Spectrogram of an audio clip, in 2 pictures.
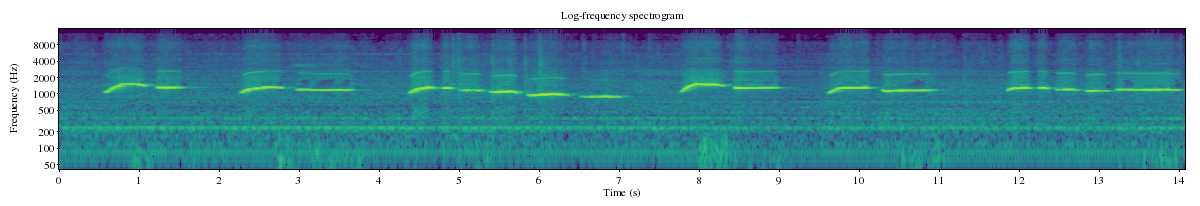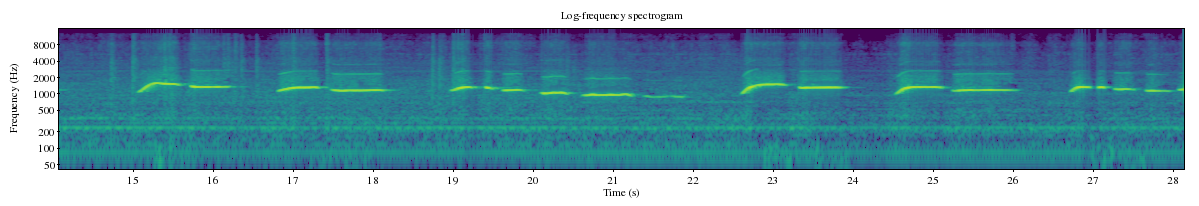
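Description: A person whistling a slow tune in short phrases. Each note swoops up and then holds, and a few phrases step downward, over a steady low hum.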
